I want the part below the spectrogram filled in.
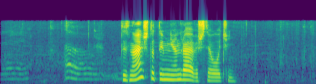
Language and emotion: Russian, neutral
